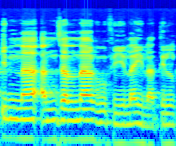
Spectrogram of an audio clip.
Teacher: cara membacanya itu Ditekan dengung ditahan dua harokat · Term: ghunnah musyaddadah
